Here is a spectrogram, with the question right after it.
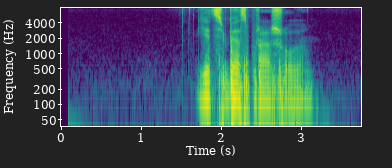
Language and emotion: Russian, neutral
